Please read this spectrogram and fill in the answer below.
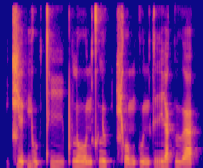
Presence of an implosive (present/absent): absent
